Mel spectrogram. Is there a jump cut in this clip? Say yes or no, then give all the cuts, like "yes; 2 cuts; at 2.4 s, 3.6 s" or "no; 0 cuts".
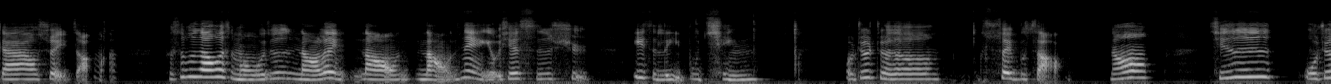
no; 0 cuts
